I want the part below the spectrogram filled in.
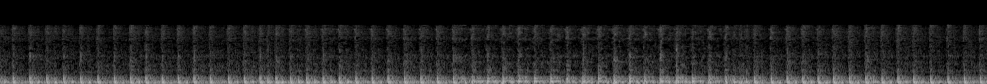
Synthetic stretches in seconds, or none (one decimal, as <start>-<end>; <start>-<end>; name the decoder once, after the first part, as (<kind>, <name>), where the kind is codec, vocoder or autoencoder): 4.6-7.4 (vocoder, HiFi-GAN)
